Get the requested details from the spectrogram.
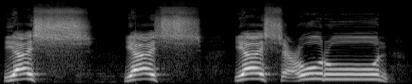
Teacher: شین پر آواز منہ میں پھیلنی چاہیے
